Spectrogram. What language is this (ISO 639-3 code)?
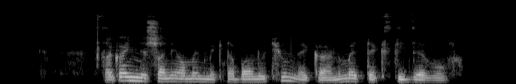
hye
